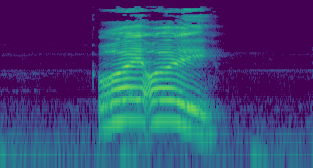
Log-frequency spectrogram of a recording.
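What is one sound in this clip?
A young woman exclaims with delight.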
